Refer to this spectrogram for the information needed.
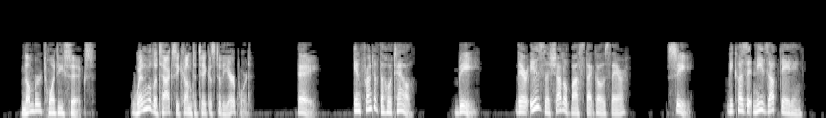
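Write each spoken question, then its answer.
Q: When will the taxi come to take us to the airport?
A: B: There is a shuttle bus that goes there.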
